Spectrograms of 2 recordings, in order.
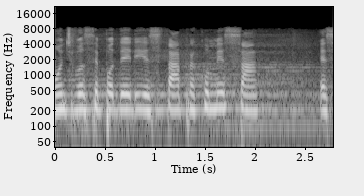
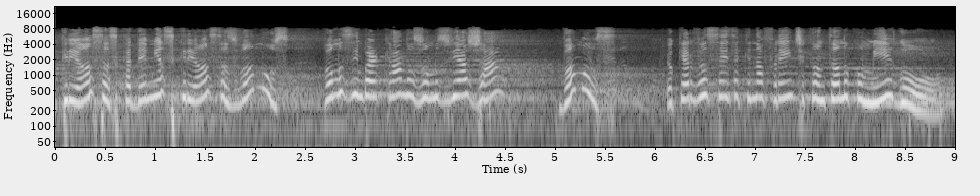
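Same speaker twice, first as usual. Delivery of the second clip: excited calling; 6 semitones higher, 3 dB quieter than usual. Real, not acted. Calling the children to board.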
